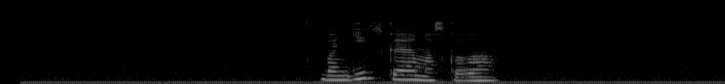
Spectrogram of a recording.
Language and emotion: Russian, sad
